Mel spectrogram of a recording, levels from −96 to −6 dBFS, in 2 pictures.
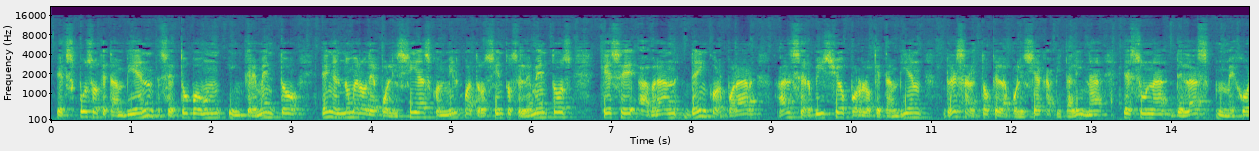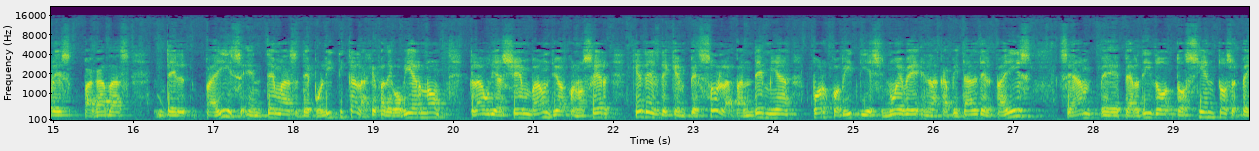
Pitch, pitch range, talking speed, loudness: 140 Hz, 120-160 Hz, 140 wpm, -13 LUFS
